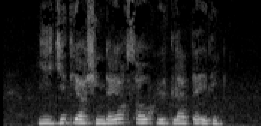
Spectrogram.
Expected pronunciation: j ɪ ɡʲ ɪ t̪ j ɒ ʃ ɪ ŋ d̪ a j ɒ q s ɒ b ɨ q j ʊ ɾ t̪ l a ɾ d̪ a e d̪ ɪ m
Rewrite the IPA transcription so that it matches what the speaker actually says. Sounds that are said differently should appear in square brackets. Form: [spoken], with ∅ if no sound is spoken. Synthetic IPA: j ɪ ɡʲ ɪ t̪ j ɒ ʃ ɪ ŋ d̪ a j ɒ q s ɒ [w] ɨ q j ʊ ɾ t̪ l a ɾ d̪ a e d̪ ɪ [ŋ]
